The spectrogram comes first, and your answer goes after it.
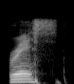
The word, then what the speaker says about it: wrist: Finally, the letter W is silent at the beginning of a word before the letter R. For example, wrong, wrist, right, wrote.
